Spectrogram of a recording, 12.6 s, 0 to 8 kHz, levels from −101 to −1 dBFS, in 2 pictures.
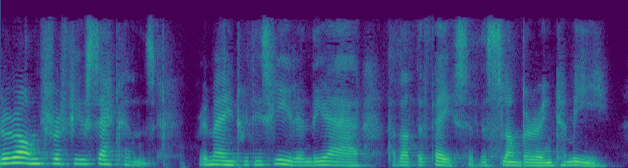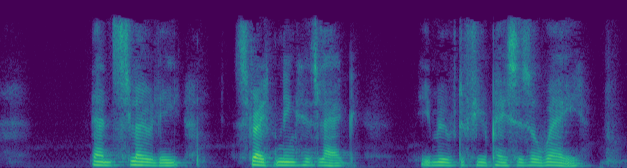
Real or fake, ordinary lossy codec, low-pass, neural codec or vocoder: fake; MP3, 48 kbps; 7.2 kHz; codec, 16 kHz, 2 kbps, FunCodec, trained on Chinese and English, 25 frames a second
